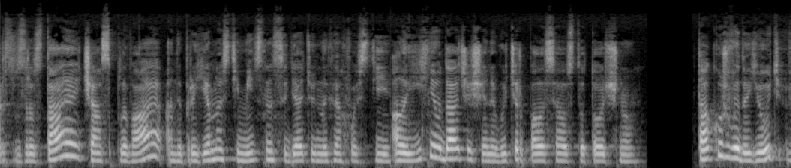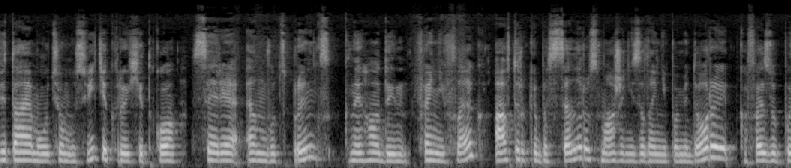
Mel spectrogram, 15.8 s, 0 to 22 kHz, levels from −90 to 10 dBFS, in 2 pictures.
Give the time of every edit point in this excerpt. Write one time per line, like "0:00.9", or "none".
none

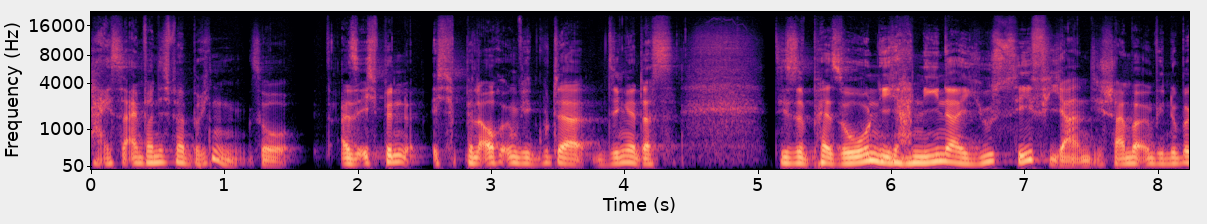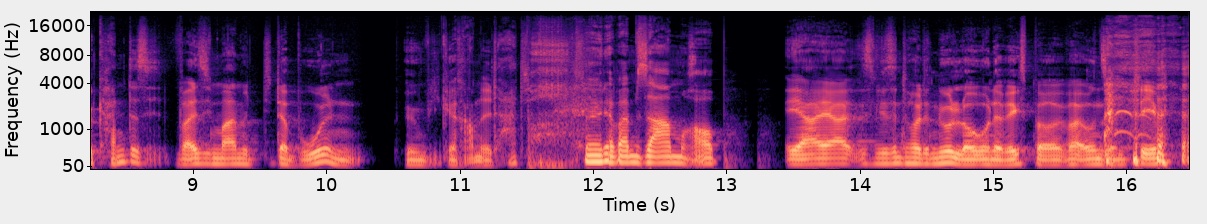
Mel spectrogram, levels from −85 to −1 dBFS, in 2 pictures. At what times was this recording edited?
none

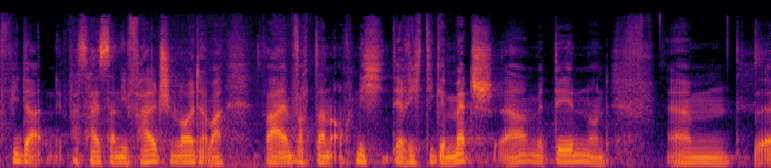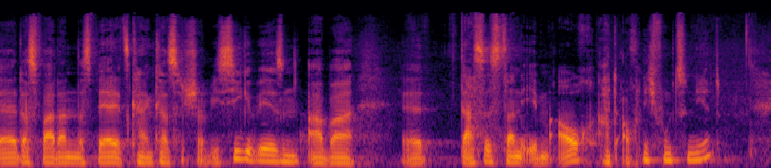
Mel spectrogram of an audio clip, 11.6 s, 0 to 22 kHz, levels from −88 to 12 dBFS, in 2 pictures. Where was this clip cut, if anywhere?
0:05.7
0:08.0
0:10.3

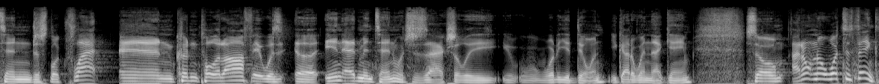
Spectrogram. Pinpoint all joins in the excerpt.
none

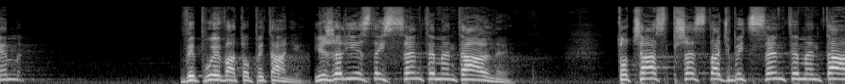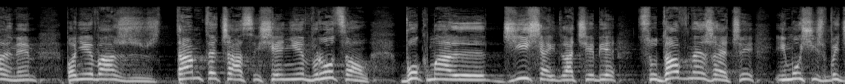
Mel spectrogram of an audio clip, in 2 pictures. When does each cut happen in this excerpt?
0:03.1

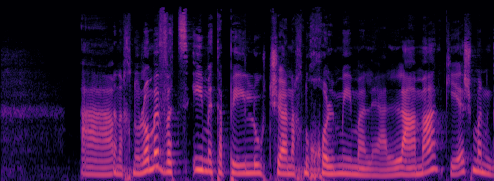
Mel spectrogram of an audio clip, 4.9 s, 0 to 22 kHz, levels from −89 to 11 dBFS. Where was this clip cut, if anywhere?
0:01.1

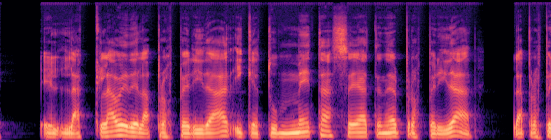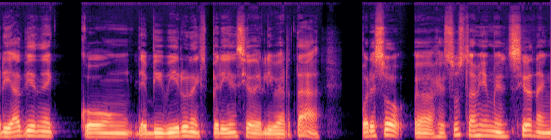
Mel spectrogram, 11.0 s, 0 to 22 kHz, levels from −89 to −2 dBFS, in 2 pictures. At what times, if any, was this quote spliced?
0:06.9

